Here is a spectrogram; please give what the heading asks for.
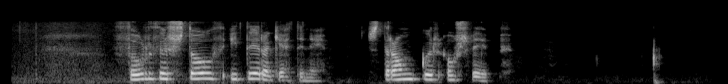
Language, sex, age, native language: Icelandic, female, 18-19, Icelandic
